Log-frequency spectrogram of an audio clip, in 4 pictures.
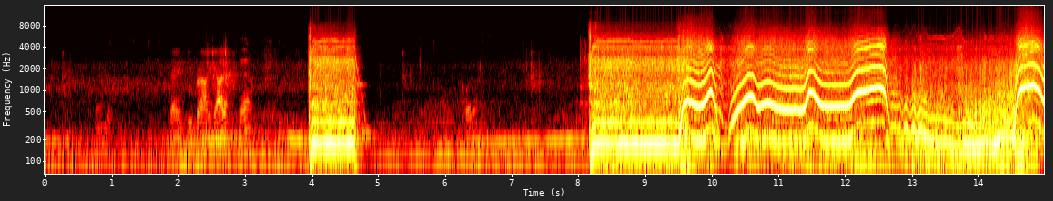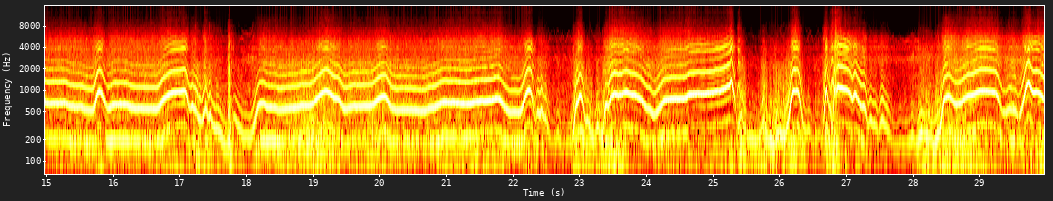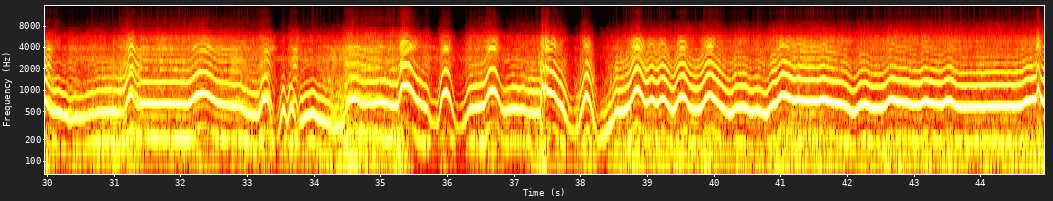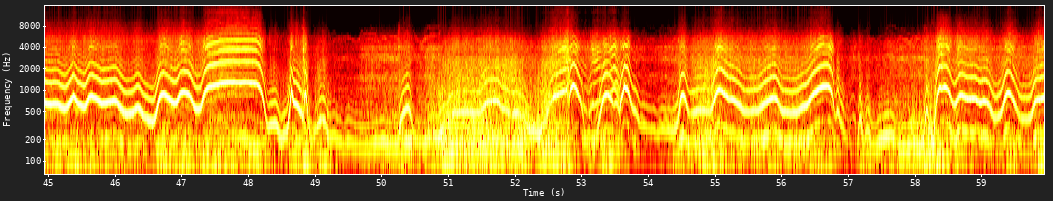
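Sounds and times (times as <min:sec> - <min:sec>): drone motors whining: 0:00.0 - 0:59.9.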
